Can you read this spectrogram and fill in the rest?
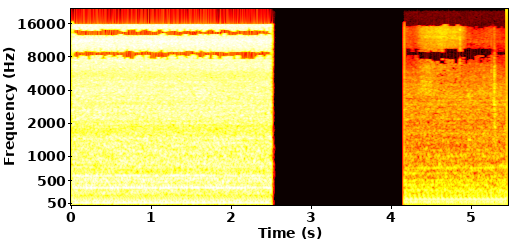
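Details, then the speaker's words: VW engine on a chilly day of about 40 degrees: a quick, even idle set noticeably high with no surging; the owner says timing is fast and is taking it to a mechanic for adjustment. "um you can probably hear from that clip at the front of my engine that my timing is um fast and so I'm leaving right now to go across town to hit up the mechanic for uh an adjustment"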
